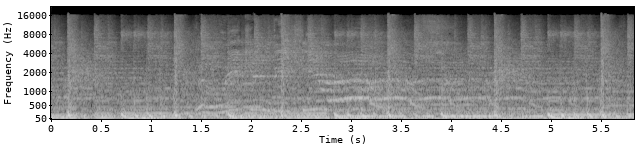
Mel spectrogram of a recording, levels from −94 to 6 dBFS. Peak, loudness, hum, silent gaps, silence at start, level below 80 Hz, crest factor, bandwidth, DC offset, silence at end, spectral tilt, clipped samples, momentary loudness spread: -6 dBFS; -19 LUFS; none; none; 0 s; -26 dBFS; 12 dB; 17 kHz; under 0.1%; 0 s; -4.5 dB/octave; under 0.1%; 3 LU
